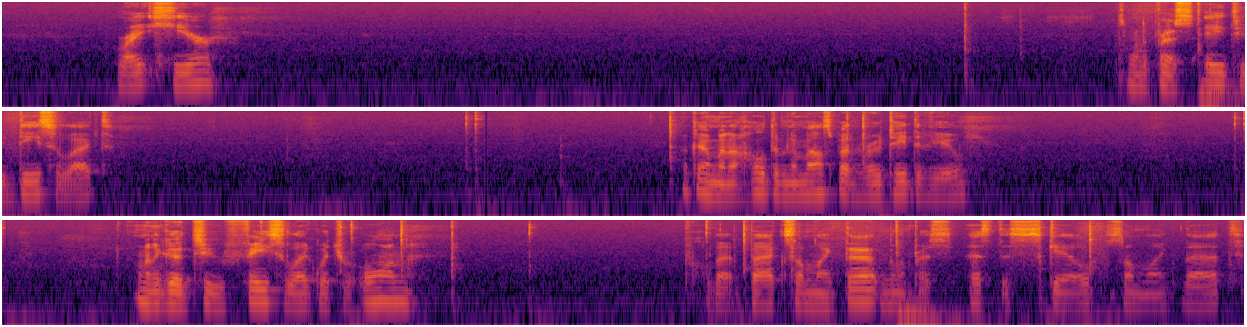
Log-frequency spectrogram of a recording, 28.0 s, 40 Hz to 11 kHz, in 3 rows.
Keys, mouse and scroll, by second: 7.2 middle click, 9.1 a, 12.8 click, 12.9 click, 14.4 middle click, 15.7 middle click, 18.6 click, 18.8 click, 21.1 click, 21.7 middle click, 22.1 middle click, 22.5 click, 23.9 click, 24.3 middle click, 24.6 middle click, 25.3 s, 26.4 click, 26.8 middle click.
